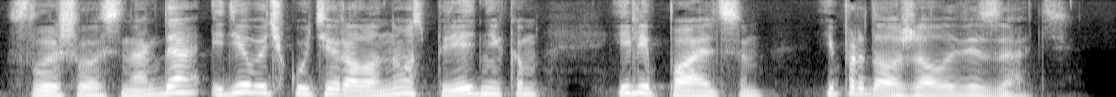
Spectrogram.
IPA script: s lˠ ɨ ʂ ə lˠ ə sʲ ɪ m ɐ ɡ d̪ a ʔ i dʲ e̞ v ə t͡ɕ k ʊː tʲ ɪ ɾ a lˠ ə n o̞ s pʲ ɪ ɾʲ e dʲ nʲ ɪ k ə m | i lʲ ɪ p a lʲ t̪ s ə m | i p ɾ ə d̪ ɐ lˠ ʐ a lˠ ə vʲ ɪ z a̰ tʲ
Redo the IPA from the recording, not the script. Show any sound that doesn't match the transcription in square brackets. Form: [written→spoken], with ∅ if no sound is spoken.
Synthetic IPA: s lˠ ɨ ʂ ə lˠ ə sʲ ɪ [m→n] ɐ ɡ d̪ a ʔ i dʲ e̞ v ə t͡ɕ k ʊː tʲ ɪ ɾ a lˠ ə n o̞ s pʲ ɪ ɾʲ e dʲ nʲ ɪ k ə m | i lʲ ɪ p a lʲ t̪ s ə m | i p ɾ ə d̪ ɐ lˠ ʐ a lˠ ə vʲ ɪ z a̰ tʲ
